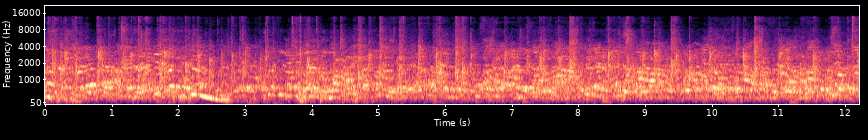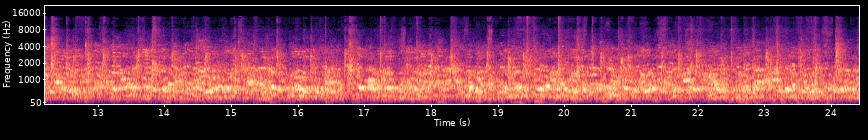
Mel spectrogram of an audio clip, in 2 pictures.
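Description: People clap their hands in rhythm.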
